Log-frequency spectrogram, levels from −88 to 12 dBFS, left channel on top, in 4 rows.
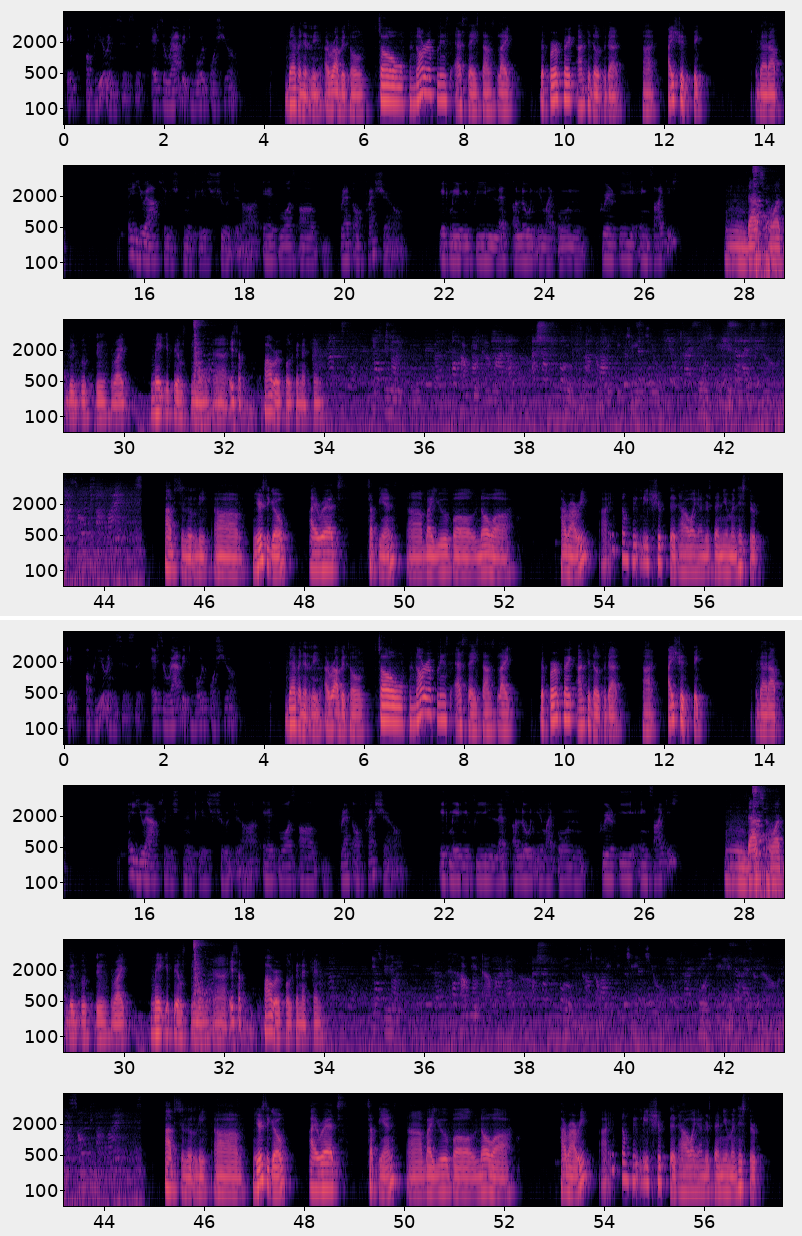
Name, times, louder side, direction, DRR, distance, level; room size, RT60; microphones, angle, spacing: voice 1, 0.0-3.4 15.7-21.1 21.9-24.8 25.1-26.7 35.0-40.9 41.4-43.9 54.1-54.2, left 1 dB, 40° right, 3 dB, 4.5 m, -55 dB
voice 2, 4.4-6.0 6.3-8.9 9.5-11.1 11.6-11.8 12.1-12.7 13.8-14.2 27.6-30.0 30.5-32.4 32.8-34.0 45.2-47.6 48.1-48.8 49.3-52.1 53.1-53.7 53.9-57.0, right 1 dB, 20° right, 8 dB, 0.7 m, -32 dB
sound 1, 27.7-27.8 28.1-34.9, equal, 70° right, 5.5 m, -47 dB
sound 2, 33.8-44.8, left 2 dB, 45° left, 0.9 m, -51 dB
12.0 x 8.8 x 2.2 m, 0.31 s
head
